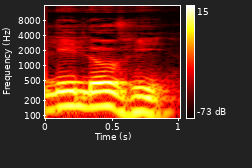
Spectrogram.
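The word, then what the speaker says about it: лиловый: লিলোভি, লিলোভির অর্থ হবে বেগুনি, উচ্চারণ হবে লিলোভি।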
